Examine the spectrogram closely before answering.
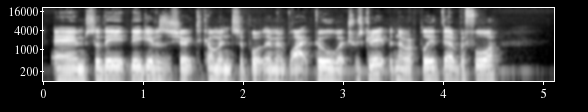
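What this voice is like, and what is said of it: Strong Scottish accent. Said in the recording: “the accent can sometimes throw people off ... watch Brave before the podcast”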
